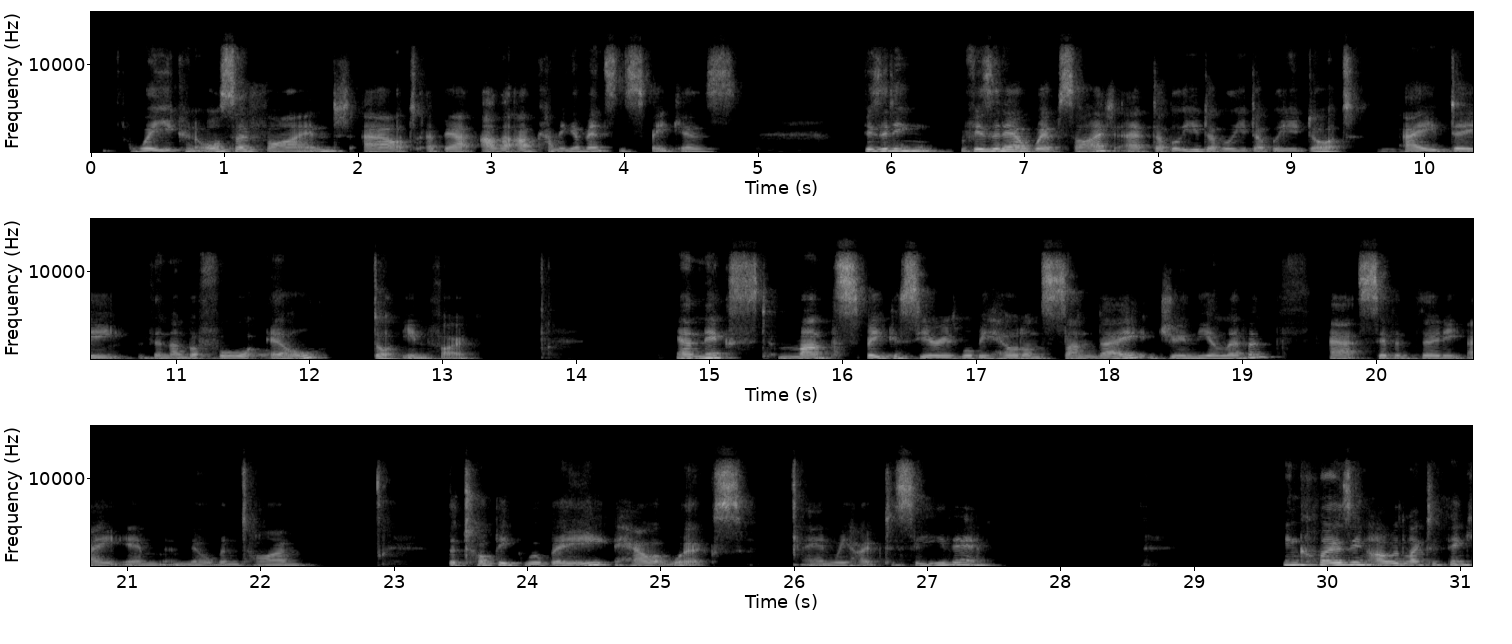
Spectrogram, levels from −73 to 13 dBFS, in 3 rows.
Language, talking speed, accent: English, 110 wpm, Australian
